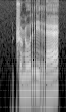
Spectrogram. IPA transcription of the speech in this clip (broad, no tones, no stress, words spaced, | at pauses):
ʈ͡ʂoɳori ræ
